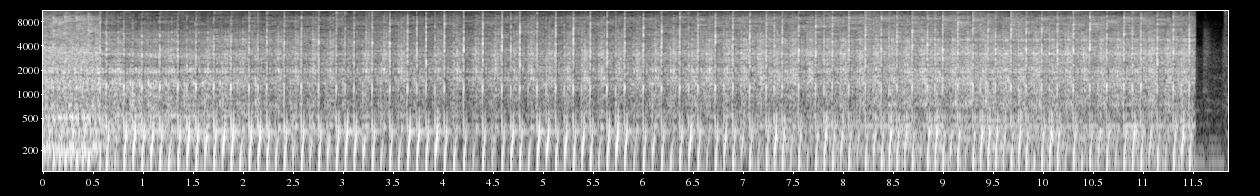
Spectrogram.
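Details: Coleman 98cc 3hp Rascal lite minibike, first start after fitting performance cam, 22 lb valve springs, ARC billet flywheel and setting valve lash: crisp even single-cylinder firing at quick idle, no misses or valve clatter, shuts off cleanly; normal running.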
